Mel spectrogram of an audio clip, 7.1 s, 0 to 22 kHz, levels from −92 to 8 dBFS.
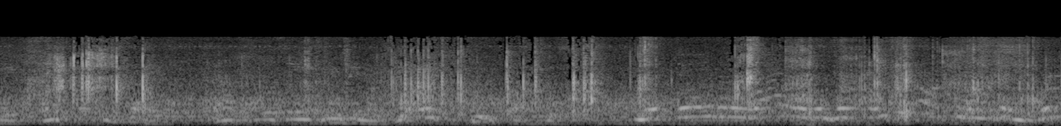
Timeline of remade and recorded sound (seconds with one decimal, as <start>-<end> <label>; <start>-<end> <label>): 0.0-5.3 recorded; 5.3-7.1 remade

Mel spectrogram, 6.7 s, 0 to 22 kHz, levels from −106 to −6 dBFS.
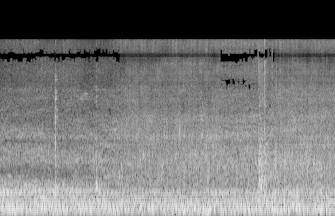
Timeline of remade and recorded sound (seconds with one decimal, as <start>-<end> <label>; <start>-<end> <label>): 0.0-2.4 recorded; 2.4-4.4 remade; 4.4-5.5 recorded; 5.5-6.7 remade

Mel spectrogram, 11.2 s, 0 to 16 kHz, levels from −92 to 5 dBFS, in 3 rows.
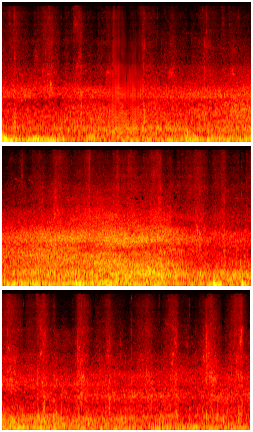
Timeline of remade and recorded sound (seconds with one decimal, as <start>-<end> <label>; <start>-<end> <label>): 0.0-1.6 recorded; 1.6-2.1 remade; 2.1-11.2 recorded

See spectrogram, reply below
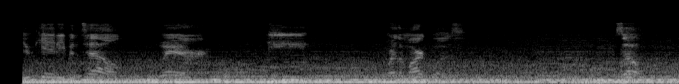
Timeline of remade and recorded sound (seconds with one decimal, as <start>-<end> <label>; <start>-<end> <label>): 0.0-1.8 recorded; 1.8-3.8 remade; 3.8-5.4 recorded; 5.4-6.8 remade

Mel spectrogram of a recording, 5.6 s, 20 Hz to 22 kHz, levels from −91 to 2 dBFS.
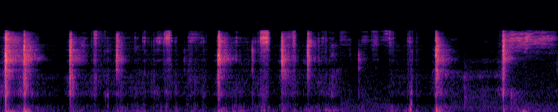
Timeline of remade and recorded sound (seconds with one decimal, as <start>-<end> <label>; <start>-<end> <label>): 0.0-3.4 remade; 3.4-3.9 recorded; 3.9-4.5 remade; 4.5-5.6 recorded

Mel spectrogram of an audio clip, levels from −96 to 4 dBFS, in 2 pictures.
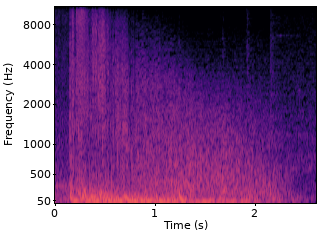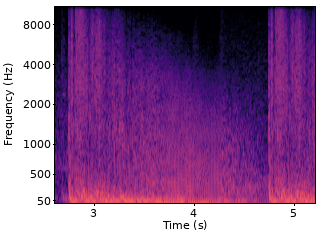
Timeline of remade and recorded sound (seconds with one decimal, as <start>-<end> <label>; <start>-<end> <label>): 0.0-3.7 recorded; 3.7-4.3 remade; 4.3-5.2 recorded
